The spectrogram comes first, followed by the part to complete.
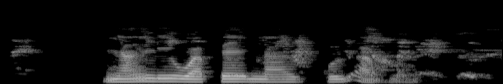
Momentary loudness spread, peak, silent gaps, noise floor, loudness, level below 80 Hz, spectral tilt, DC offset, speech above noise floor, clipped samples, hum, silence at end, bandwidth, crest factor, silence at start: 16 LU; -8 dBFS; 0.43-1.02 s, 2.15-2.20 s; under -90 dBFS; -27 LUFS; -70 dBFS; -9.5 dB/octave; under 0.1%; over 64 dB; under 0.1%; none; 0.05 s; 5.8 kHz; 20 dB; 0.1 s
